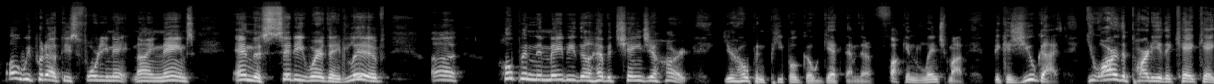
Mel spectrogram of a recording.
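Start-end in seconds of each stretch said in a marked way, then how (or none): 0.1-6.9 hammed-up high, sing-song innocence; mock innocent excuse. Mocking Democrats feigning innocence about the list, high mock-innocent voice. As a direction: play it falsely innocent and much higher. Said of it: "Don't pretend that you're like".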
